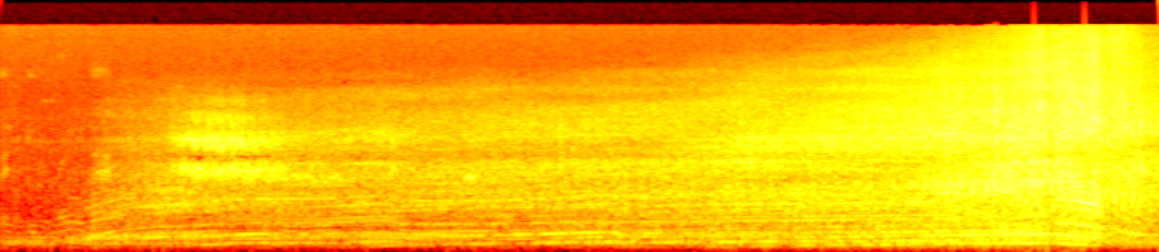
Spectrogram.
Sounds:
skidding, car, race car, vehicle

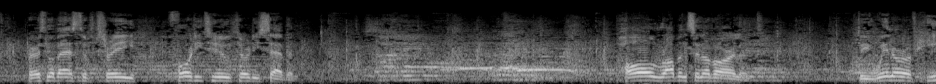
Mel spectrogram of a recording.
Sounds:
outside, urban or man-made, speech

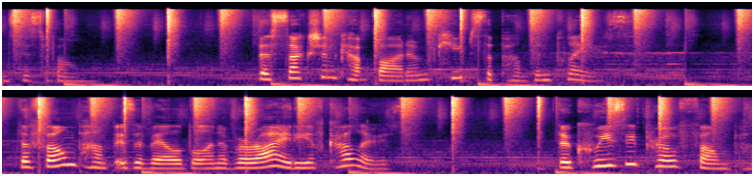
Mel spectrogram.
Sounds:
music, speech

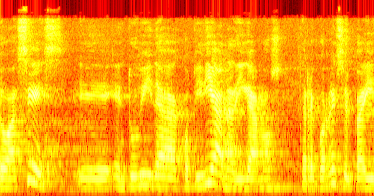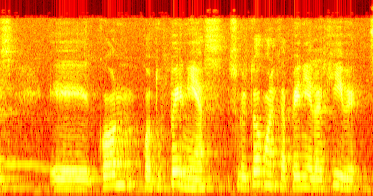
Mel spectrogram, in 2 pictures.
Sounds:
music, speech

